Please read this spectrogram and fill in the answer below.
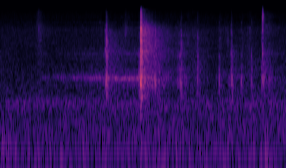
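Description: A few faint, light clicks and taps, the loudest about a second in: small wooden pieces being handled and set down on a table.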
